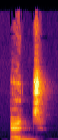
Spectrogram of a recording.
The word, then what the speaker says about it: edge: D is not pronounced. Badge, dodge, edge, hedge.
